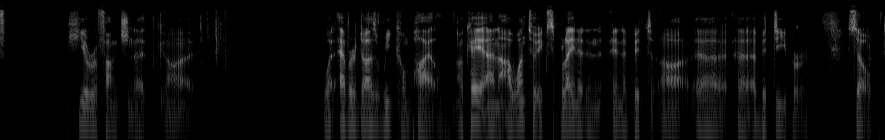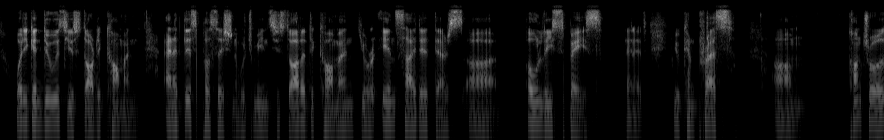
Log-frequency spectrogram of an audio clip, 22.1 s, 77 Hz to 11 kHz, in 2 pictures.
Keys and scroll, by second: 2.4 Return, 2.6 Up, 11.6 ctrl+shift+?, 19.8 ctrl+space.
